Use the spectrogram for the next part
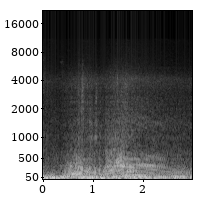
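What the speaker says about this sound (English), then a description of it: "Rev it a couple times." An Aston Martin Vantage engine in Sport Plus mode revs up loudly and holds a strong, throaty roar close by, the pitch rising and settling over a few seconds with no talking.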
